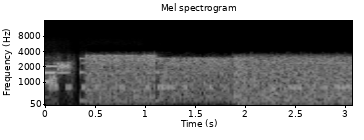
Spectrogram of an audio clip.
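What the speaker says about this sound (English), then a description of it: "Calling it plays some distorted audio," Distorted audio heard when calling a mysterious phone number, carrying hidden Morse code: a burst of tone-like beeps opens, then a sustained harsh, static-laden broadband hiss fills the rest, loud and continuous.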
